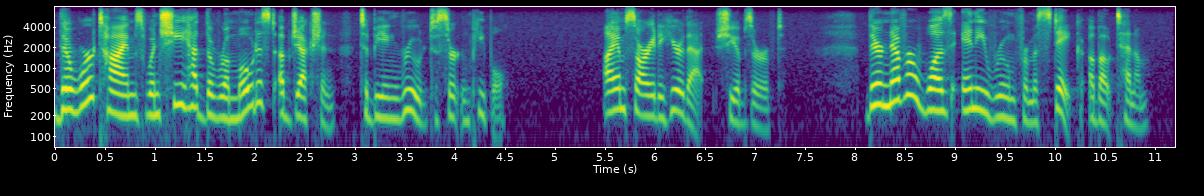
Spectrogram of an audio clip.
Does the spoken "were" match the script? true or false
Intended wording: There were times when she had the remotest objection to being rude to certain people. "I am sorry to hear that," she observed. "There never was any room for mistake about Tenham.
true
